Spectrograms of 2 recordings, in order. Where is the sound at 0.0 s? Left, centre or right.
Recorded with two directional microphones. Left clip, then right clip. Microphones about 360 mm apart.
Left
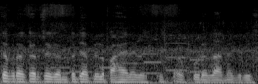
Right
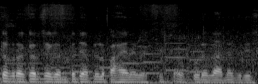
Centre.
